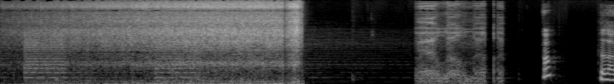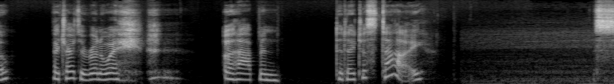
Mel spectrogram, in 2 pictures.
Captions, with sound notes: hello? I tried to run away *laughs* what happened? did I just die??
